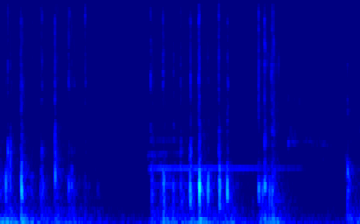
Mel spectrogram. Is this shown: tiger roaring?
no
